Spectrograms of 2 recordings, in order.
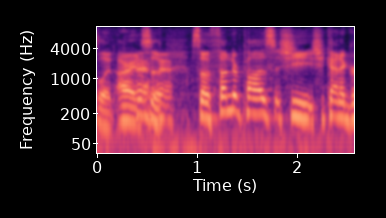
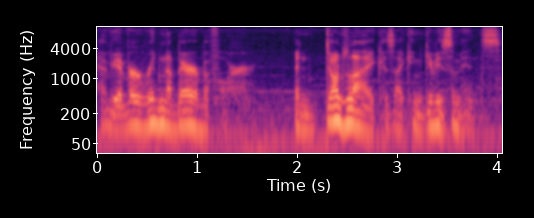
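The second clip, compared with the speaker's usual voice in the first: very low, hushed, leaning-in half-whisper; 8 semitones lower, 7 dB quieter than usual. Game master voicing a woman leaning down to a player, half-whispering. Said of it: "she leans down to you and she kind of whispers".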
